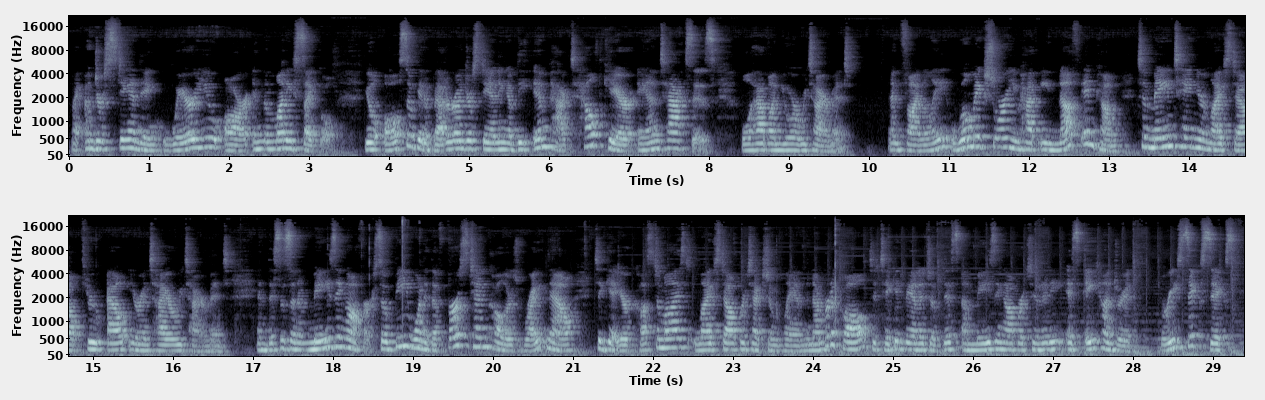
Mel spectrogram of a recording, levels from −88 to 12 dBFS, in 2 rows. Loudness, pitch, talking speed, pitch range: -17 LUFS, 195 Hz, 165 wpm, 175-225 Hz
